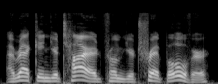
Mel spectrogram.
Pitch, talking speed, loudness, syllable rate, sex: 145 Hz, 220 wpm, -18 LUFS, 6.0 syllables/s, male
